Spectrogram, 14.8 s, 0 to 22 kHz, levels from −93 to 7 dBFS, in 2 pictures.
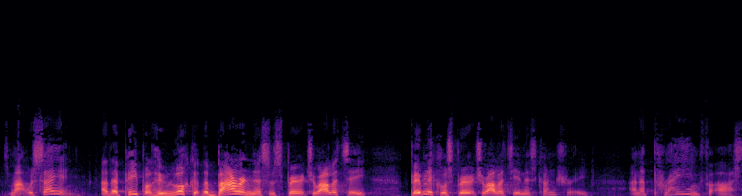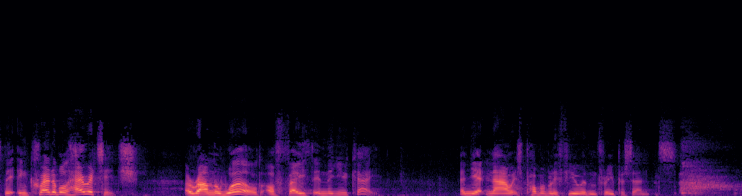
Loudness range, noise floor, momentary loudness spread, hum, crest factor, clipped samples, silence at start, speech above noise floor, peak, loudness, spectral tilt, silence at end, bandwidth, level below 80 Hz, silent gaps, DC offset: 8 LU; -67 dBFS; 22 LU; none; 24 dB; under 0.1%; 0.1 s; 41 dB; -4 dBFS; -25 LUFS; -6 dB/octave; 0.15 s; 8.6 kHz; -76 dBFS; none; under 0.1%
